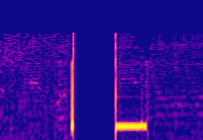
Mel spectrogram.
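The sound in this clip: A telephone tone sounds after a call is cut off: a brief sharp blip, then a single steady beep of even pitch lasting about a quarter second, loud against faint background hiss.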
